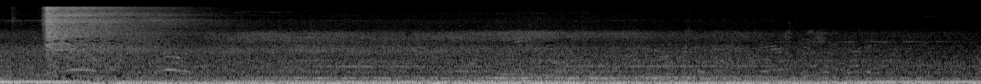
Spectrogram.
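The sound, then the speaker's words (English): A bus lets out a sharp, loud hiss of air brakes right at the start, followed by a steady, heavy engine rumble that carries on throughout, with faint voices in the background. “Did you see the bus?”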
